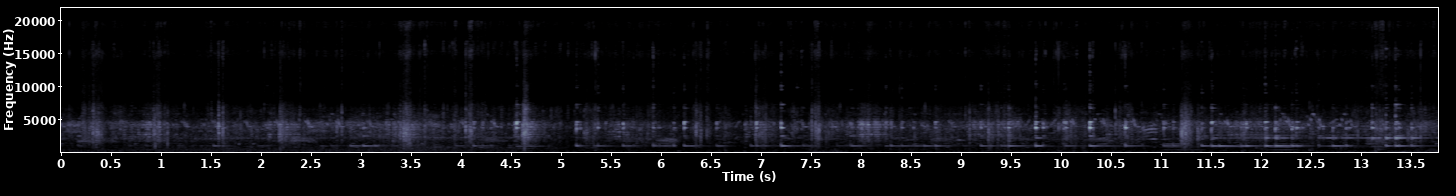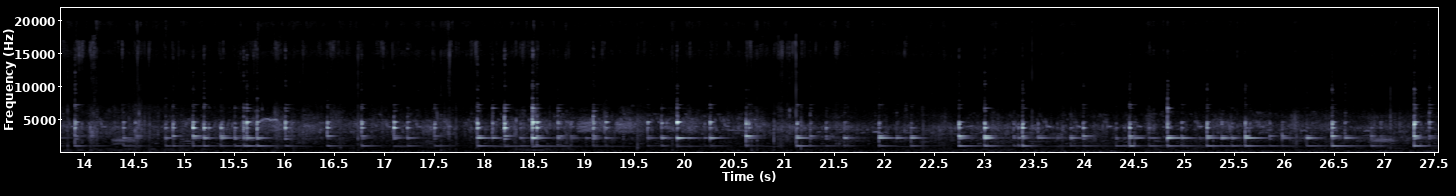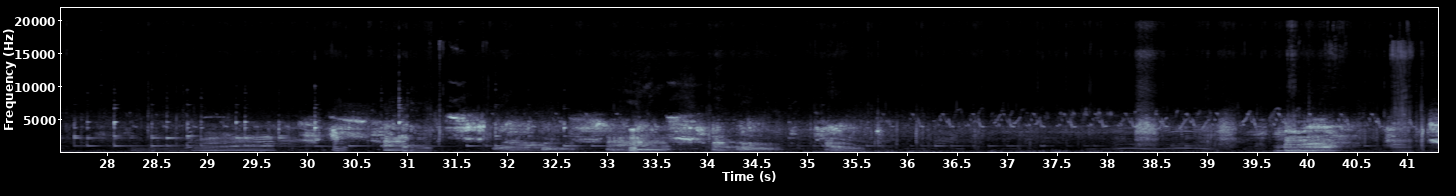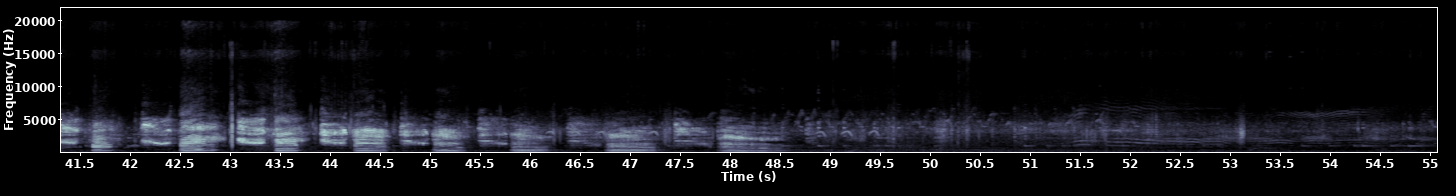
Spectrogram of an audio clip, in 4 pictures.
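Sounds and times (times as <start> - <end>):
sheep bells clanking: 0.0 - 55.0.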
